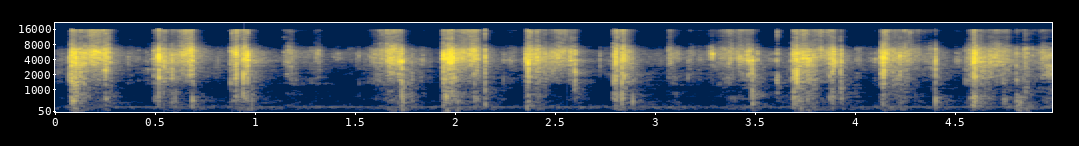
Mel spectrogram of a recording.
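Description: A deck of Murmures de Ganesh tarot cards shuffled by hand up close, with quick repeated riffling and slapping bursts in a steady rhythm, soft but crisp, with no talking over it.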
